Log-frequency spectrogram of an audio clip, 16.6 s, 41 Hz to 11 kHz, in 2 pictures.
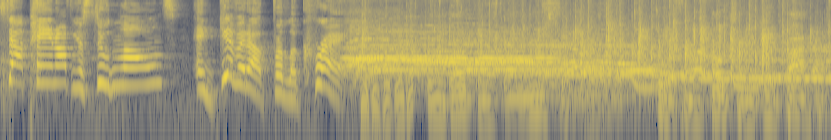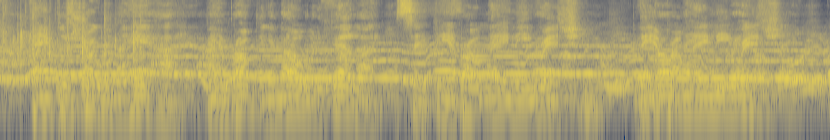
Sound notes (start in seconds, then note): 3.4 cheering and applause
